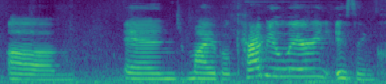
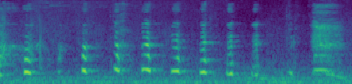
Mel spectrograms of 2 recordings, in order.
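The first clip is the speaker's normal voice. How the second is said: high giggle; 13 semitones higher, 3 dB quieter than usual. Real, not acted. Laughing at own German.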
